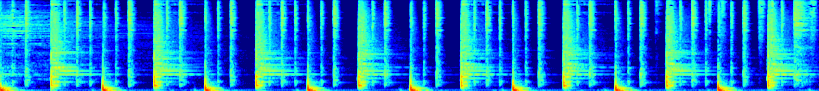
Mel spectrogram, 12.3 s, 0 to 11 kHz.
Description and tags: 13 drum mix L
Modern Roots Reggae 13 078 Gbmin Samples
Modern, Gbmin, Samples, Roots, 13, Reggae, 078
